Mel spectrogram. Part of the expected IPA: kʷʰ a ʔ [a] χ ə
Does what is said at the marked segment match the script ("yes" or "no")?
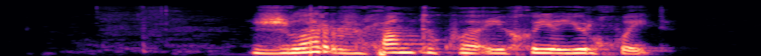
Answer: no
